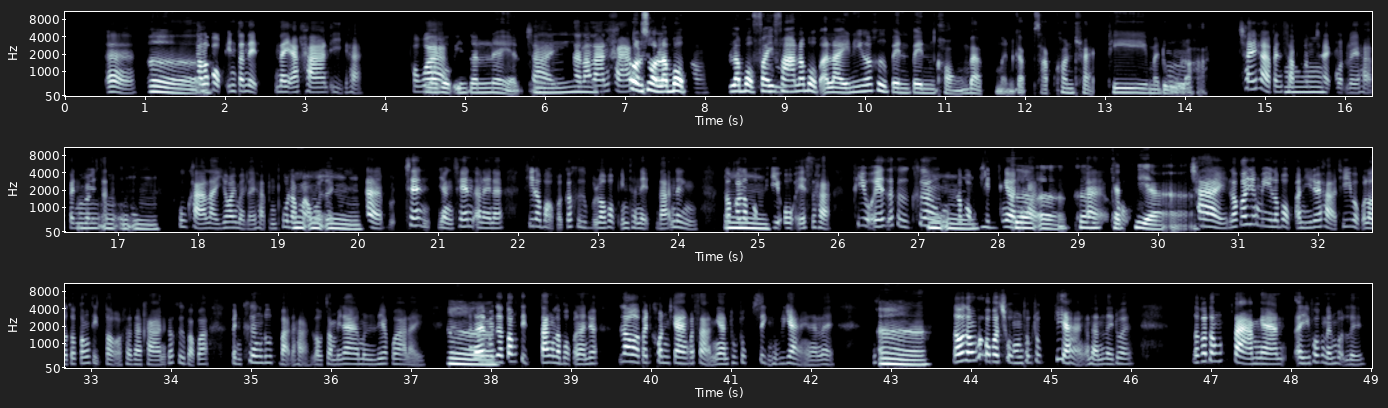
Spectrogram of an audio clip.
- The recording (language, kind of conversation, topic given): Thai, podcast, เวลางานแน่นจนรับเพิ่มไม่ไหว คุณปฏิเสธงานอย่างไรให้สุภาพและรักษาความสัมพันธ์ได้?
- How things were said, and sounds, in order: tapping; other background noise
